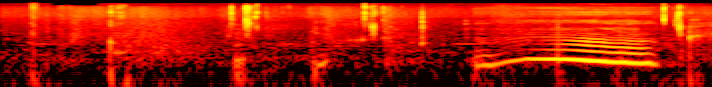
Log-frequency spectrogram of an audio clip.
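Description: Someone chewing food, with a few soft, wet bites and squishes, followed by a longer voiced hum.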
